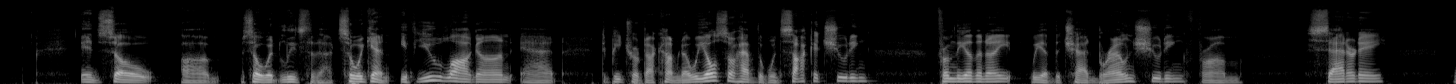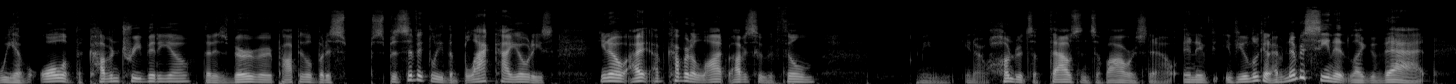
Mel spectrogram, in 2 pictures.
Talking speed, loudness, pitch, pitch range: 175 wpm, -30 LUFS, 115 Hz, 95-140 Hz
